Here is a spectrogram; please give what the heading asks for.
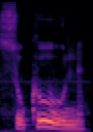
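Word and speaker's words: sukūn: the use of sukoon pronounced sukoon that is with the Italian it denotes the letter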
